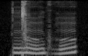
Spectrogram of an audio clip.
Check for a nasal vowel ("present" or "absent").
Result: present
